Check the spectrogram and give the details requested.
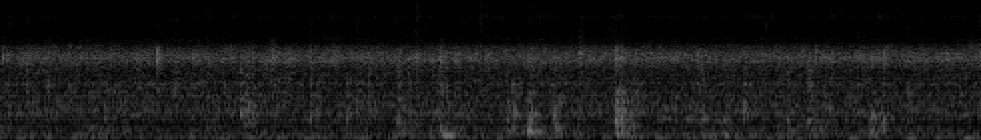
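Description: Sliced onions and spice pastes sizzling steadily in hot oil in a kadai, with a few faint ticks. The onions are frying with freshly added turmeric.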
